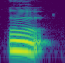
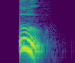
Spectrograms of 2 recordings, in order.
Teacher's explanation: The lips are more relaxed for the Korean ooh sound than the English ooh.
